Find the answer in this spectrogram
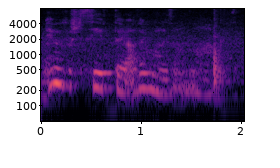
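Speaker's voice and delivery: very soft, hushed whisper, barely audible. Not wanting the guy on the other side of the door to hear, whispering. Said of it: "I'm just gonna whisper".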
